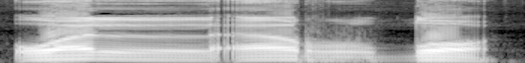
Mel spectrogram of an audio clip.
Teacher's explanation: A tipis rnya tebal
